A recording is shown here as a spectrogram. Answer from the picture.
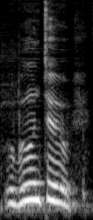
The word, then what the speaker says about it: Ubuntu: So we had an Ubuntu or Ubuntu. Hanselman clubs me over the head every time I say it wrong. Ubuntu.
